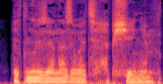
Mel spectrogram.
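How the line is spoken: Grumbling. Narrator (Russian): пробурчал Мин

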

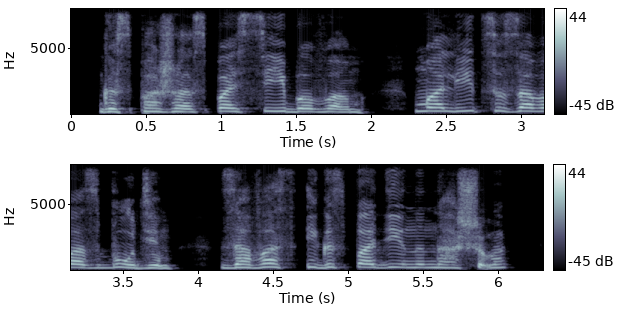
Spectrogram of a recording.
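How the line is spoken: Sobbing new mother. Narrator (Russian): всхлипнула мать-роженица

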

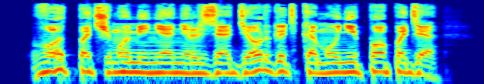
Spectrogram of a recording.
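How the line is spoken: Growled, orc. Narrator (Russian): рыкнул орк

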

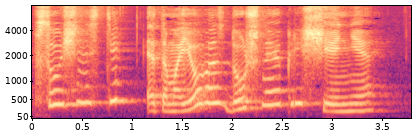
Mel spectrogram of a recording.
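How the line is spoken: Cheerful. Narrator (Russian): весело сказала она

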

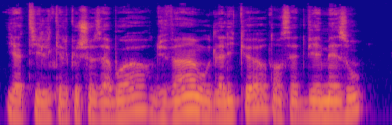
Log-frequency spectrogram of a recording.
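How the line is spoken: Plain. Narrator (French): demanda-t-il

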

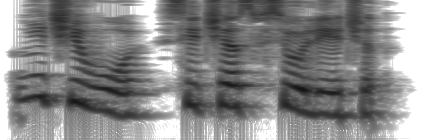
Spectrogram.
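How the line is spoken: Cool, calm reply. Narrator (Russian): хладнокровно отозвалась Лёля

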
